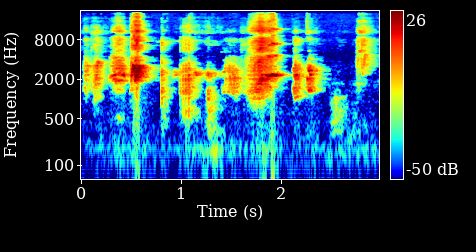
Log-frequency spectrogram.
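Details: Javan myna song meant to stir captive birds into singing: a busy run of harsh squawks, rasping chatter and a few sharp whistles, ending in softer isolated notes.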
